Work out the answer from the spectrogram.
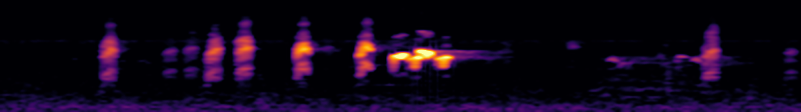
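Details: Sooty-headed bulbul singing busily: a run of sharp, clipped chirps, then a quick bubbly burst of warbled notes near the middle and a few scattered chirps afterward, against a quiet low background hum.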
